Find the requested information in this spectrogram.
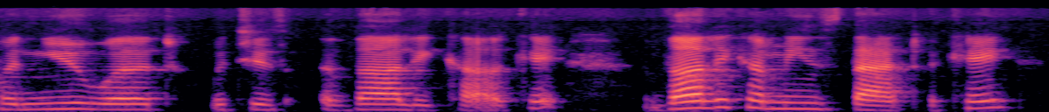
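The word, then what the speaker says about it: ذلك: Okay, so dhalika, it's, let me fix this. Okay, it starts with this letter here, which is the. Okay, it's your dhal. Okay, okay, dhal.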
